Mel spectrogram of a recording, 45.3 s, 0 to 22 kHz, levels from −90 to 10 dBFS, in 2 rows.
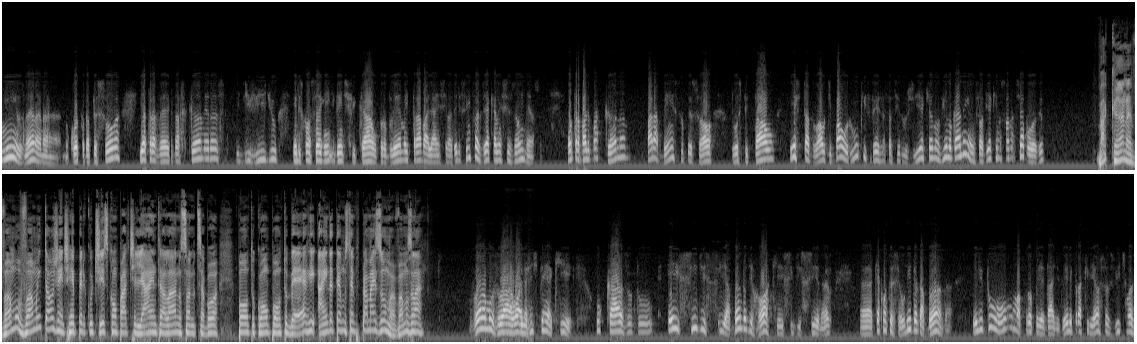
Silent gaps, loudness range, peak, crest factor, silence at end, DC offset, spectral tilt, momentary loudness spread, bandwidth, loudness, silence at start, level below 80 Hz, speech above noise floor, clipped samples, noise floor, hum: none; 6 LU; 0 dBFS; 18 dB; 0 s; under 0.1%; -5 dB/octave; 14 LU; 15.5 kHz; -19 LUFS; 0 s; -44 dBFS; 34 dB; under 0.1%; -53 dBFS; none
